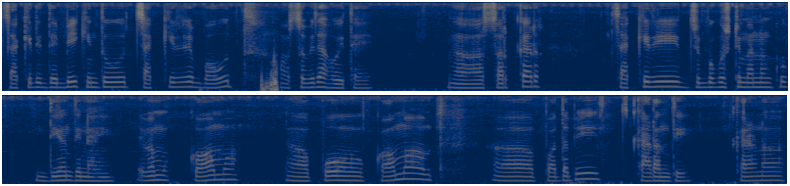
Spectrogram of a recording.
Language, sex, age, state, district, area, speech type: Odia, male, 18-30, Odisha, Ganjam, urban, spontaneous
